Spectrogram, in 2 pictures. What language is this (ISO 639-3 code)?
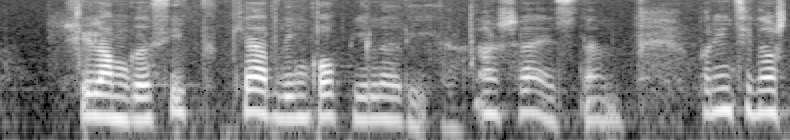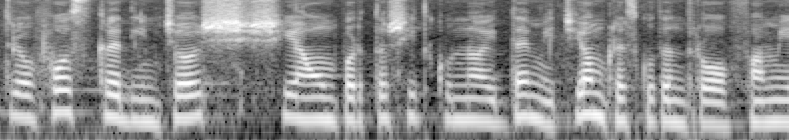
ron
